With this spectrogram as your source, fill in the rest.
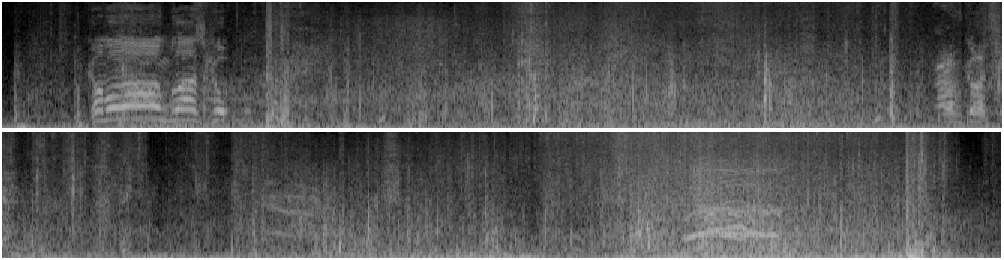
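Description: A man speaks urgently, close by.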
